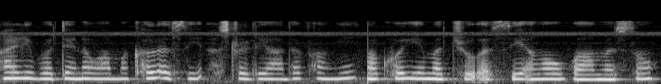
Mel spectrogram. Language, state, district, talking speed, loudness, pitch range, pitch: Manipuri, Manipur, Imphal West, 110 wpm, -13 LUFS, 250-270 Hz, 255 Hz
